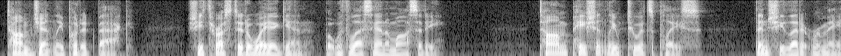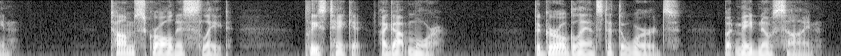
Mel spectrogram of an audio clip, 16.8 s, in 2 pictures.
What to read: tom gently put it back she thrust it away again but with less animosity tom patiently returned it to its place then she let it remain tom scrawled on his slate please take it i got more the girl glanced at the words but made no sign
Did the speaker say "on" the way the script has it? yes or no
no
